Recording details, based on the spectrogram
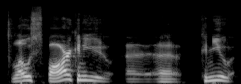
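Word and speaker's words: fluorspar: me I was like how do you even pronounce that? It's Flow Spar.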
